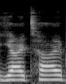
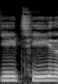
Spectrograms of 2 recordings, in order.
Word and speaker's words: Yi Ti: The far-off country of, I pronounce it Yaitai, but it's more commonly pronounced Yi Ti.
